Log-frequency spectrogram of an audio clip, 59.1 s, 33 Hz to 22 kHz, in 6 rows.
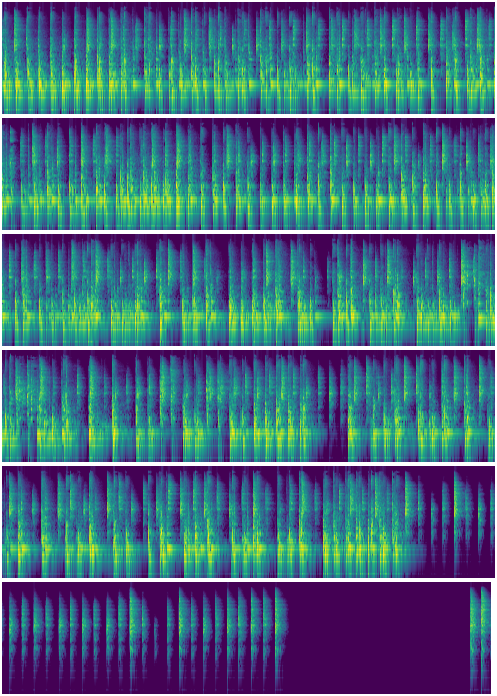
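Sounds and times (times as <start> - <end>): taiko drums: 0.0 - 54.8.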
